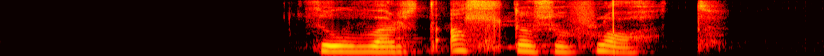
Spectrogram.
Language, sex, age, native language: Icelandic, female, 8, Icelandic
